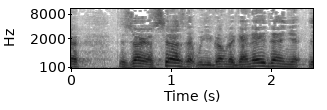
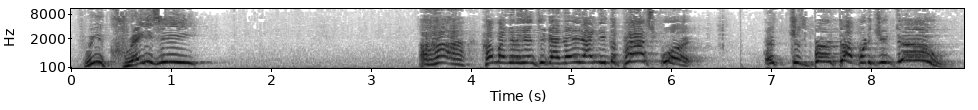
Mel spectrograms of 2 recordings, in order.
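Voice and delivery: panicked outrage. Acted. Man yells at the angel who burned his passport, frantic high shout. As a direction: shriek in disbelief at the loss.

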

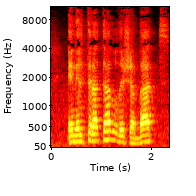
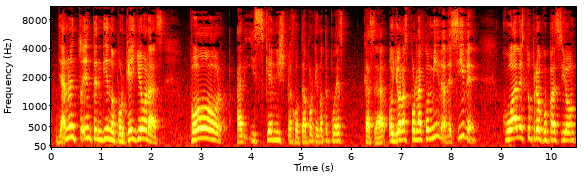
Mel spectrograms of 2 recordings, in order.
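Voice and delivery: higher, pressing, exasperated questioning; exasperated demand; 6 semitones higher than usual. Acted. Rabbi challenging the weeping people, exasperated questions. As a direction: demand they decide, with mounting disbelief.

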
